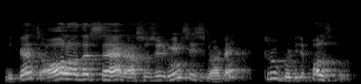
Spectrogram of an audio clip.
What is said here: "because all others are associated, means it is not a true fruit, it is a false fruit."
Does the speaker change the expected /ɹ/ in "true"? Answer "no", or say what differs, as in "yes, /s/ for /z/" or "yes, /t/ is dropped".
no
